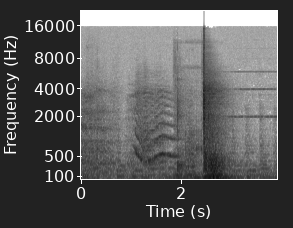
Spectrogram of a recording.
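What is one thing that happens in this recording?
A door creaks as it is pushed open.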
